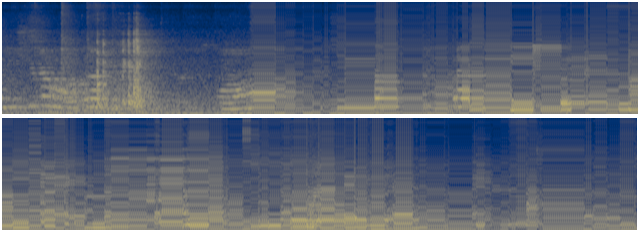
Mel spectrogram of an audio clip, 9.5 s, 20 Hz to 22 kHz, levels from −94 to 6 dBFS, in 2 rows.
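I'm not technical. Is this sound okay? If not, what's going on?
No. From 1.91 s to the end at 9.54 s, there is robotic sound from repeated short buffers. New audio likely arrived too slowly, so the system kept replaying a tiny 15 ms slice, skipping most of the real sound. That forces a steady, metallic buzz near 67 Hz.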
